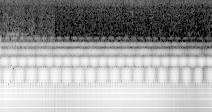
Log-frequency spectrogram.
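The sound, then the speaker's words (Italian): A deep metal bell hums with a steady, sustained ring, its layered tones holding evenly throughout without fading, fairly loud, with no voices present. “E che persone, ognuno alla loro casa, potessero sentire il suono generato da quella campana tramite una cosa chiamata microfono che non sapeva neanche che poteva esistere.”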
